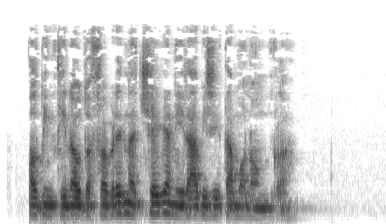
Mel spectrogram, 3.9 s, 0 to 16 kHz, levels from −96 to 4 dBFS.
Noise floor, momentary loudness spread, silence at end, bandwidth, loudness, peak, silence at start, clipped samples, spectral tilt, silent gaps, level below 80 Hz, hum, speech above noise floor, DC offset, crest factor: -77 dBFS; 8 LU; 0.95 s; 11 kHz; -21 LUFS; -4 dBFS; 0.3 s; under 0.1%; -5 dB/octave; none; -64 dBFS; none; 57 dB; under 0.1%; 18 dB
